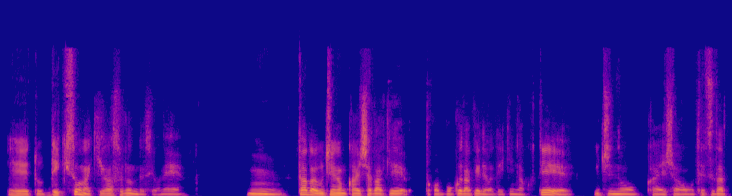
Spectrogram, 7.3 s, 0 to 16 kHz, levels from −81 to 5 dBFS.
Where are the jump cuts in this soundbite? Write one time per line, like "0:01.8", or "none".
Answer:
none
